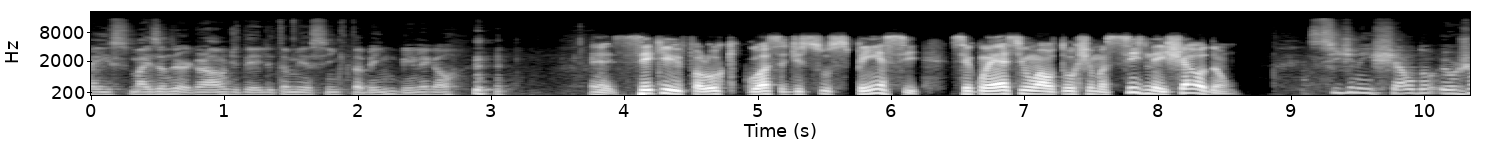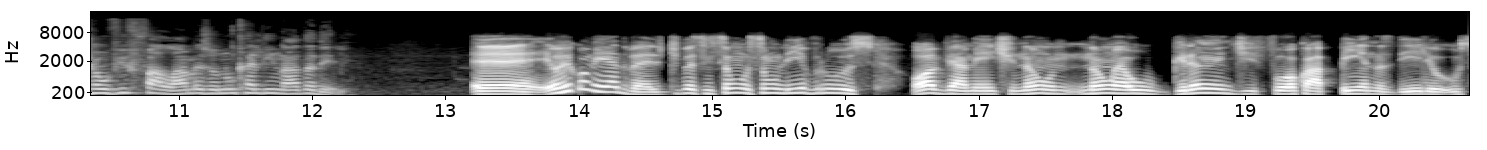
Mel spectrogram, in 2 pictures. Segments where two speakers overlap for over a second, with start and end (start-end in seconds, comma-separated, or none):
none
